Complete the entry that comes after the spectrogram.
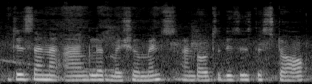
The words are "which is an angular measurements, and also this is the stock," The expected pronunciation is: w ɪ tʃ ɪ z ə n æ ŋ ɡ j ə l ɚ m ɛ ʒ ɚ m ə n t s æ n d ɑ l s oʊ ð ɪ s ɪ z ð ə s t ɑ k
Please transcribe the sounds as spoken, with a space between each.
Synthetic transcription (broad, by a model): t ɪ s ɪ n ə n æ ŋ ɡ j l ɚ m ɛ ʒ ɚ m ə n t s æ n d ɑ l s oʊ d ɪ s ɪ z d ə s t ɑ k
